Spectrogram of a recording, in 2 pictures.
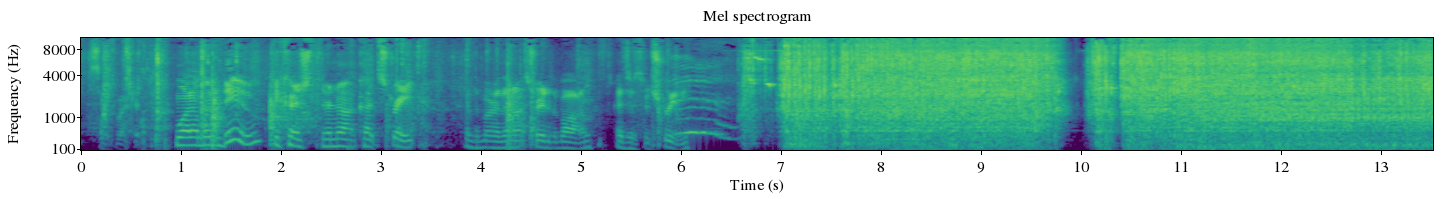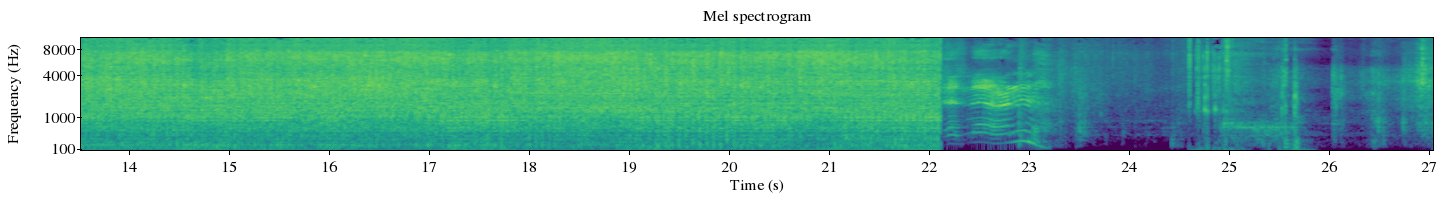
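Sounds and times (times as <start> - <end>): power tool motor running: 7.0 - 22.1.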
